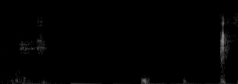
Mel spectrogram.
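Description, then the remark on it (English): A single sharp, loud sneeze bursts out at the end, hissy and bright, after a few softer breathy rustles and brief thumps; no one is talking. “Bless you.”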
